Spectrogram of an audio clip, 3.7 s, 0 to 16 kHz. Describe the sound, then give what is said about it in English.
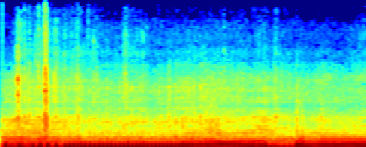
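The high-performance racing engine of a CRF 150R dirt bike runs loud, its rapid rattling pulse settling into a steady drone before briefly dropping and then revving back up to a high, buzzing pitch. “For example, the CRF 150R, the engine, it is a high performance engine that is made for racing.”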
